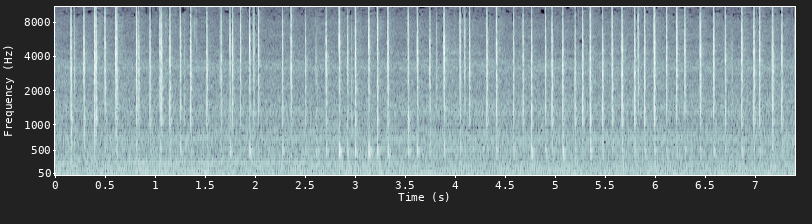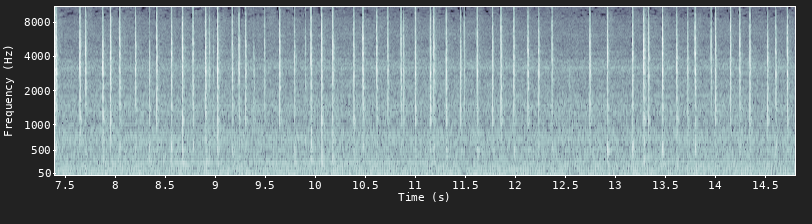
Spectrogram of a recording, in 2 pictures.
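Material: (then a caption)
Plastic. Long acrylic nails tap and scratch rapidly on the white painted plastic mirror cap of a Benz car's side mirror, a hollow shell that gives quick, bright clicks with very short ring. A steady low hum runs underneath throughout.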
